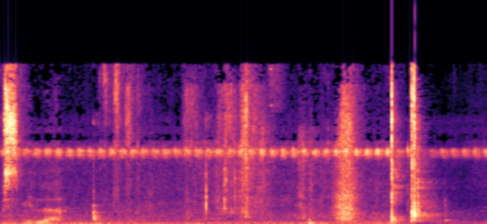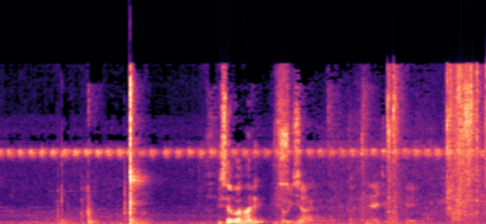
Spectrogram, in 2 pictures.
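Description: A key rattles and clicks in a door lock.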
